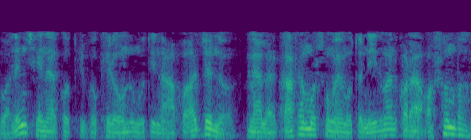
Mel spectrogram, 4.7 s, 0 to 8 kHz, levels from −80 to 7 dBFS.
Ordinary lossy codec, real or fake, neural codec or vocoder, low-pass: AAC, 16 kbps; real; none; 7.2 kHz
